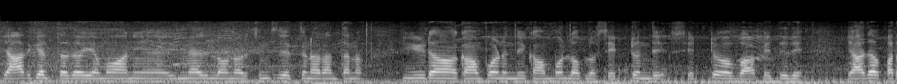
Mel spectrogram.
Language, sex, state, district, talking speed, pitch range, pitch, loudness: Telugu, male, Andhra Pradesh, Sri Satya Sai, 125 wpm, 135-145 Hz, 140 Hz, -18 LUFS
